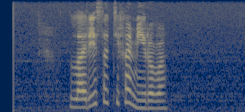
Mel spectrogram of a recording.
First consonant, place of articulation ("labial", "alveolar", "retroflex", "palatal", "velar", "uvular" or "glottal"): alveolar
